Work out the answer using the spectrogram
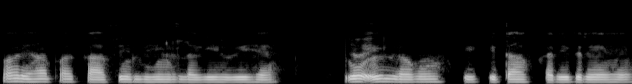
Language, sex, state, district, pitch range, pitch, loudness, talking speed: Hindi, male, Uttar Pradesh, Etah, 115-120 Hz, 115 Hz, -18 LUFS, 150 wpm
